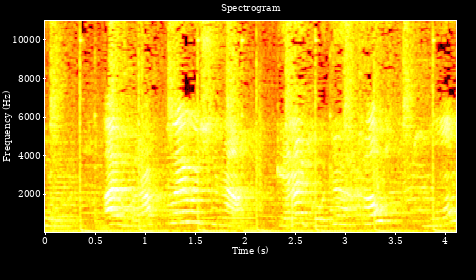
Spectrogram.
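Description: A young boy talking, telling a story in English, over background music with a regular low beat.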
